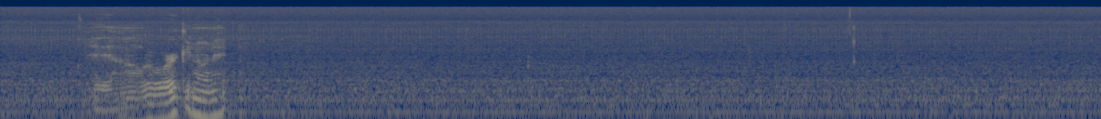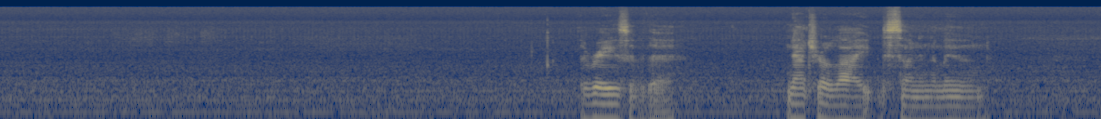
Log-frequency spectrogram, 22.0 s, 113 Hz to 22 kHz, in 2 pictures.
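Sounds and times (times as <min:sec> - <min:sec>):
electric fan running: 0:00.0 - 0:22.0.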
